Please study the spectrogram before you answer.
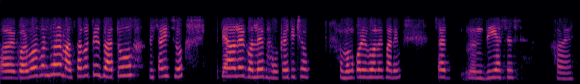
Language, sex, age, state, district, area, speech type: Assamese, female, 18-30, Assam, Goalpara, urban, conversation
